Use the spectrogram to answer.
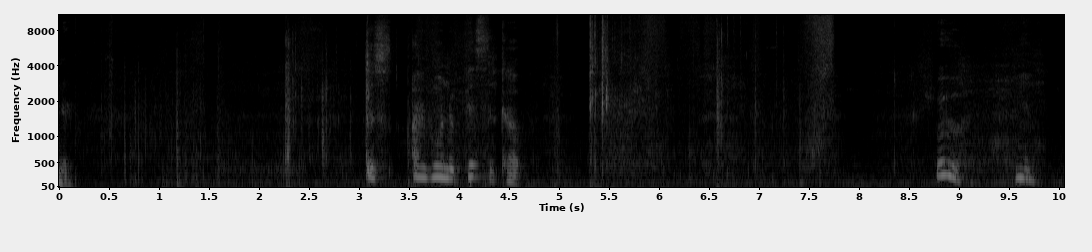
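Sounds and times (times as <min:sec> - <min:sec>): small clicks of toy cars: 0:05.3 - 0:05.7
toy cars rustling: 0:05.3 - 0:07.6.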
